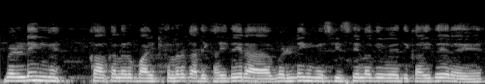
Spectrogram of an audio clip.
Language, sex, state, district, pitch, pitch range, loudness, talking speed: Hindi, male, Haryana, Charkhi Dadri, 155 Hz, 145-160 Hz, -13 LUFS, 245 wpm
